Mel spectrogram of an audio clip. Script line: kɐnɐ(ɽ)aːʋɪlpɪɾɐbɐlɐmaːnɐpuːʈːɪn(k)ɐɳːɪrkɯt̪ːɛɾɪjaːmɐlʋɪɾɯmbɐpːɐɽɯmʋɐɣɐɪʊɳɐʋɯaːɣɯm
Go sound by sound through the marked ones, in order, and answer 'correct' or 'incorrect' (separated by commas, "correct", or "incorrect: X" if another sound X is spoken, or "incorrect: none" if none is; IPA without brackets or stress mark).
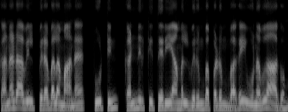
correct, correct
